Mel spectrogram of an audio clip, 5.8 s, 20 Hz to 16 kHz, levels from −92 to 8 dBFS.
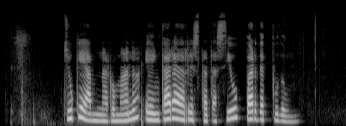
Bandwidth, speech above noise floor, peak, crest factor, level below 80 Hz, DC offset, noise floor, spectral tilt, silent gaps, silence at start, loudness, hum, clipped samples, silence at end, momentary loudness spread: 8.6 kHz; 53 dB; -4 dBFS; 18 dB; -62 dBFS; under 0.1%; -72 dBFS; -7.5 dB/octave; none; 0.35 s; -21 LUFS; none; under 0.1%; 0.8 s; 11 LU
